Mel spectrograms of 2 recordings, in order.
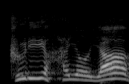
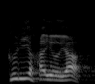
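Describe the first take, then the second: First: 그리하여야 said slowly, louder, rising at the end; weighty drawn-out 그리하여야; stressed and drawn out. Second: Said in the usual way. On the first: Shown as a demonstration. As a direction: stretch out 그리하여야 and lift the end. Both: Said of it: "그렇게 얘기합니다".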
